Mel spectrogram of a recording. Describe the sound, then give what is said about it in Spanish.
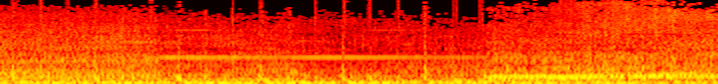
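Race cars, one a Ferrari, accelerating hard from a standing start side by side: a loud, continuous engine roar that shifts higher partway through. “Uno de los matones del argentino les da la salida. Arrancan a toda velocidad.”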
